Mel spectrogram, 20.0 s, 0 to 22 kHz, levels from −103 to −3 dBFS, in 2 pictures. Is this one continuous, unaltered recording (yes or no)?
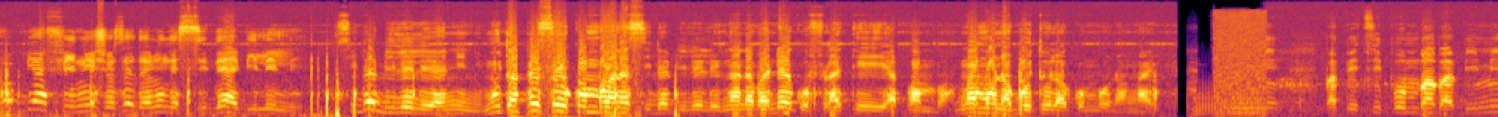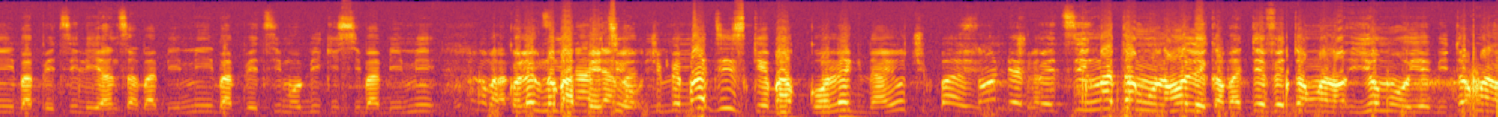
no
